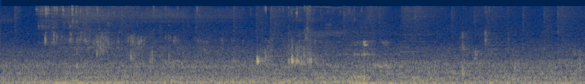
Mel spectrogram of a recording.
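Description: Brewed tea being poured from a glass French press into a small glass mug: a steady trickling pour of liquid.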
